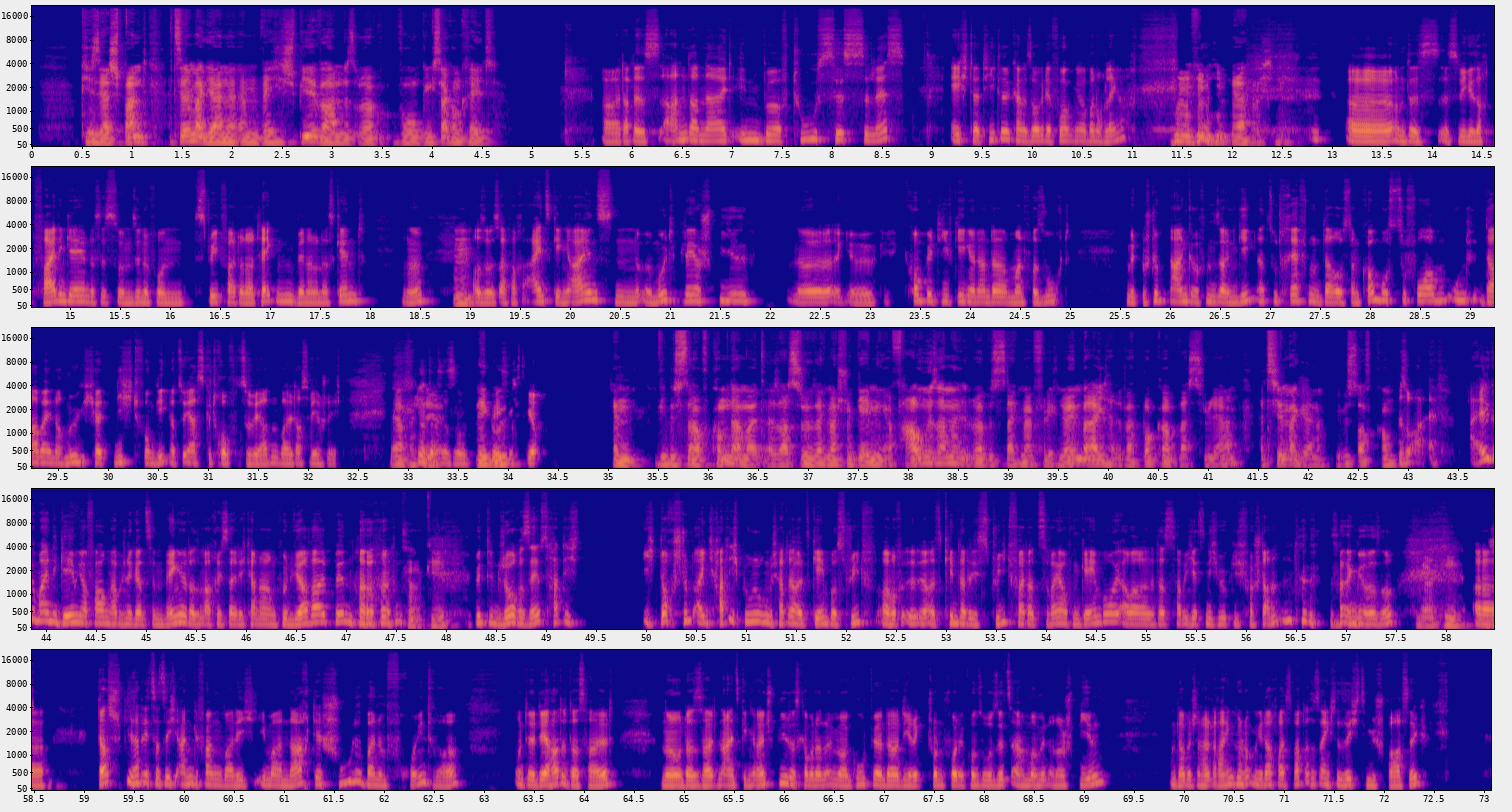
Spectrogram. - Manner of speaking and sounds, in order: chuckle; in English: "Fighting-Game"; laughing while speaking: "Und das"; chuckle; chuckle; laughing while speaking: "sagen wir mal so"; unintelligible speech
- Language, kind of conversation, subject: German, podcast, Was hat dich zuletzt beim Lernen richtig begeistert?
